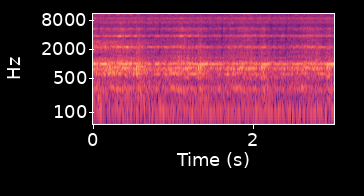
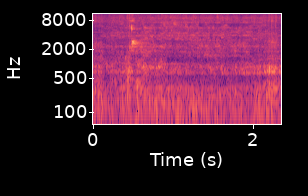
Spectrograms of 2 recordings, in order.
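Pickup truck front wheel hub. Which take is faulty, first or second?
second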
